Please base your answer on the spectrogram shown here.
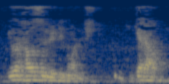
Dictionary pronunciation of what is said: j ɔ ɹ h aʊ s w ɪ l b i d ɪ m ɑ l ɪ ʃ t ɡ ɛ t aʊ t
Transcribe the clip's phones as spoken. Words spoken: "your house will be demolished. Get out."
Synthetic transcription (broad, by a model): j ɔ ɹ h aʊ s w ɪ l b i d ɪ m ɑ n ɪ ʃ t ɡ ɛ t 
